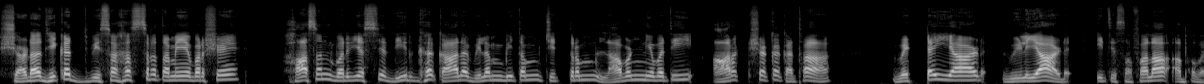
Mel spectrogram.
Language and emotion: Sanskrit, neutral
